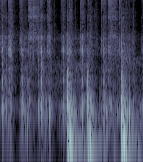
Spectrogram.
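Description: Plastic trigger spray bottle of window cleaner being pumped, about three short spritzes with fainter clicks between. The nozzle is spraying poorly, which the user suspects may be set to off.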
